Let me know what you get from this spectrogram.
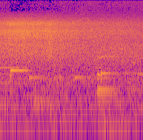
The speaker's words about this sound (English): Now it's time to move into the waves. Feel them washing past you. Crashing up and splashing you in the face as you move your way. Deeper and deeper.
